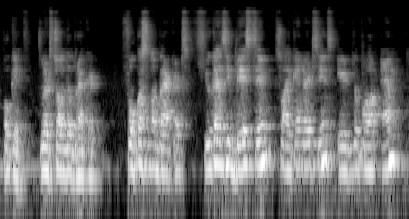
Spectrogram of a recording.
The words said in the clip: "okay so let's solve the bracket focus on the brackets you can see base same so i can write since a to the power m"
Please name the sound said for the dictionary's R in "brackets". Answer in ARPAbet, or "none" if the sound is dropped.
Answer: R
